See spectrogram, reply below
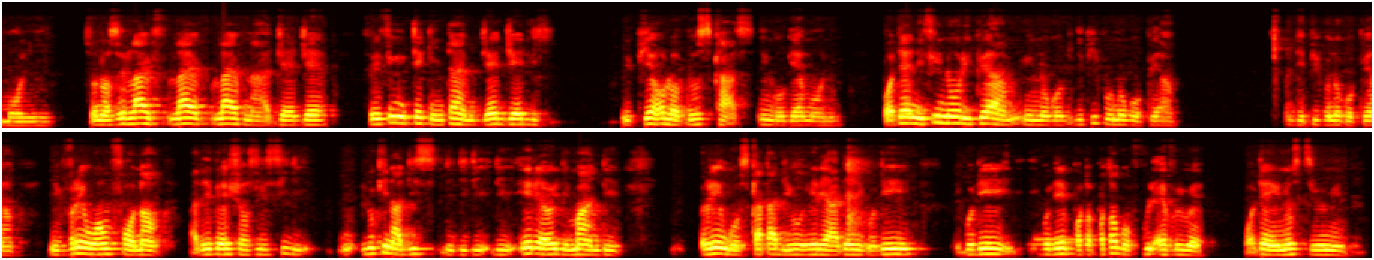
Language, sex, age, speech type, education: Nigerian Pidgin, male, 46-60, spontaneous, tertiary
